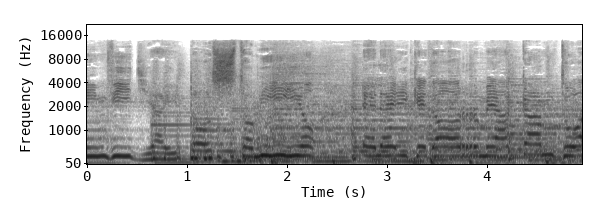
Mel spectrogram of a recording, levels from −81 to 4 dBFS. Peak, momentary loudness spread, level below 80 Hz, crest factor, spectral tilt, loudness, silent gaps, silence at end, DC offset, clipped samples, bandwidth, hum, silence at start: 0 dBFS; 6 LU; -30 dBFS; 12 dB; -4.5 dB/octave; -13 LUFS; none; 0 s; under 0.1%; under 0.1%; 14 kHz; none; 0 s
